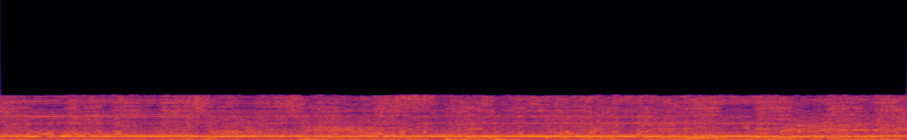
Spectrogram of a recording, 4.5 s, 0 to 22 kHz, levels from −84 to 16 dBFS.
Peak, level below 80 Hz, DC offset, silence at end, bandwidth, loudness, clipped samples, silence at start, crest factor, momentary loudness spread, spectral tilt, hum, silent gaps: -4 dBFS; -28 dBFS; under 0.1%; 0 s; 7.4 kHz; -15 LUFS; under 0.1%; 0 s; 10 dB; 2 LU; -3.5 dB/octave; none; none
